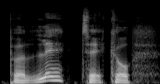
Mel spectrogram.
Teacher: The word stress is on the second syllable, political.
